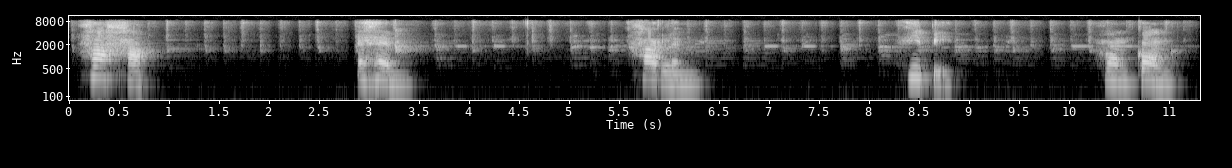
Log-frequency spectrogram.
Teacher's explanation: Com sabem, la H és una consonant muda, però en alguns casos, com les interjeccions o els estrangerismes no adaptats, es pronuncia aspirada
